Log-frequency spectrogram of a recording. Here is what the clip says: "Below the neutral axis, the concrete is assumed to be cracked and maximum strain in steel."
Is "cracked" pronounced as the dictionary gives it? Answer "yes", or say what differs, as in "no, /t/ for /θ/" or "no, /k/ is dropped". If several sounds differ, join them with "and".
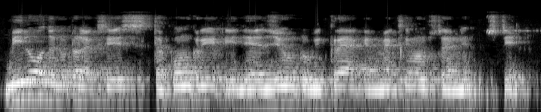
no, /t/ is dropped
